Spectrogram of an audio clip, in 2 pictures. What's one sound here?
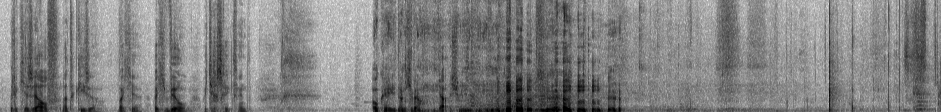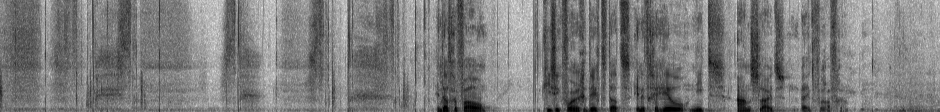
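A man speaks calmly through a microphone in a large, echoing hall.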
